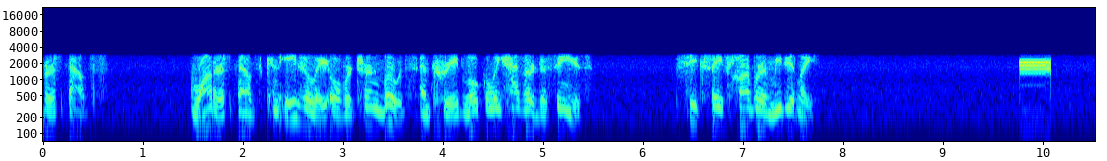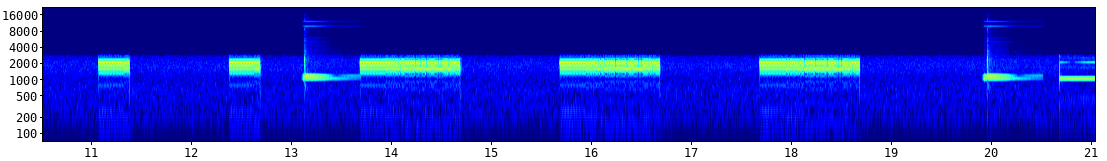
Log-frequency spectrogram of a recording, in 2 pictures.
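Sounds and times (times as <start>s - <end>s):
electronic beep: 13.1s - 13.9s, 19.9s - 21.0s.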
